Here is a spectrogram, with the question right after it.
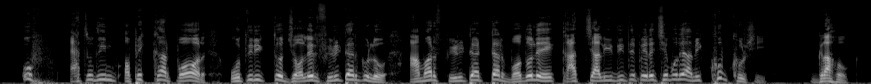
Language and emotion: Bengali, happy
